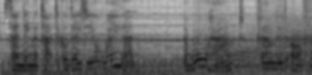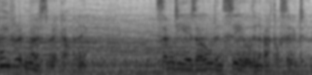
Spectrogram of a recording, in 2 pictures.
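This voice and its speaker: A female military intelligence officer in a video game, with a very low voice. She is pragmatic, dry-witted and businesslike as she briefs her commander. Music runs clearly behind her. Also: big pitch swings, normal speed, low-quality recording. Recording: game audio under loud music. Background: orchestral game music.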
